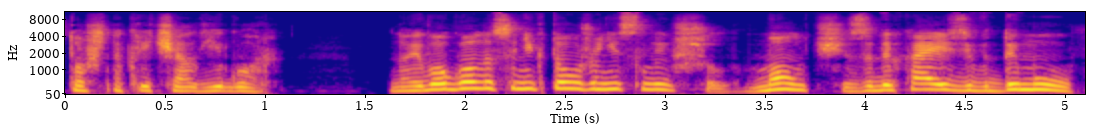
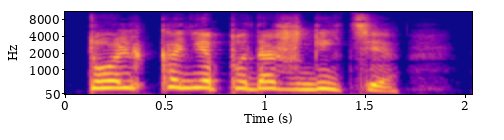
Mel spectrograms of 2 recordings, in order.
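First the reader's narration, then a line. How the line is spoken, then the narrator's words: Shouting. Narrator (Russian): кричал Егор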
